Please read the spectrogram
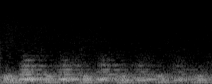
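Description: Brass band playing: a sudden louder entry at the start of quick, rhythmic repeated notes over a full low chord, continuing through.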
